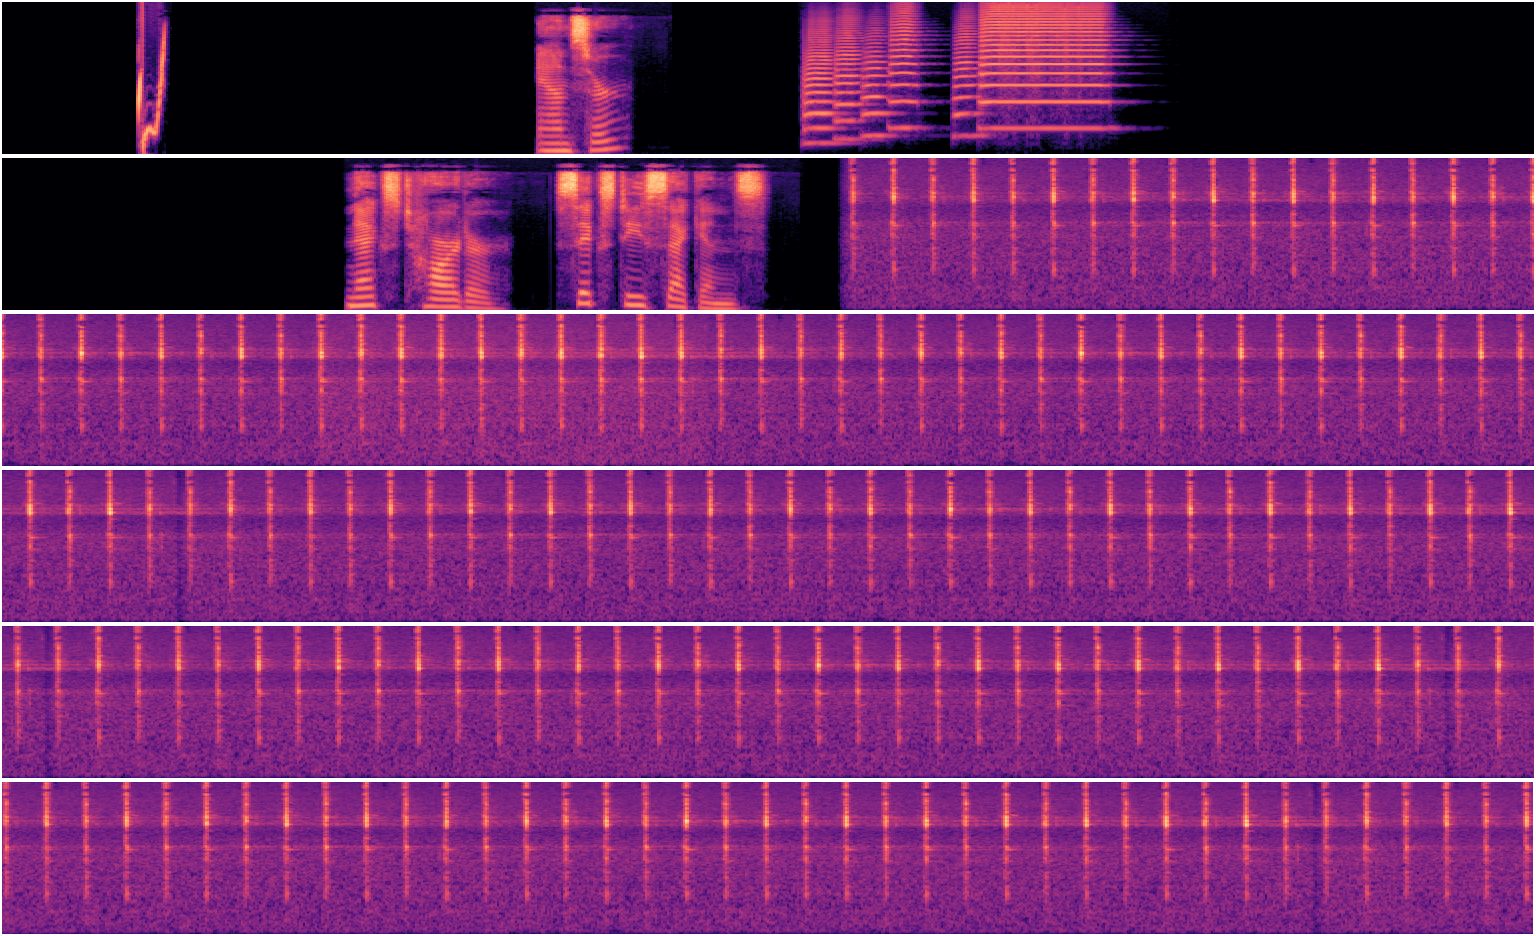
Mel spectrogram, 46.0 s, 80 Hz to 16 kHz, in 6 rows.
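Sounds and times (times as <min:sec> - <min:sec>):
clock ticking: 0:11.9 - 0:45.9.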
